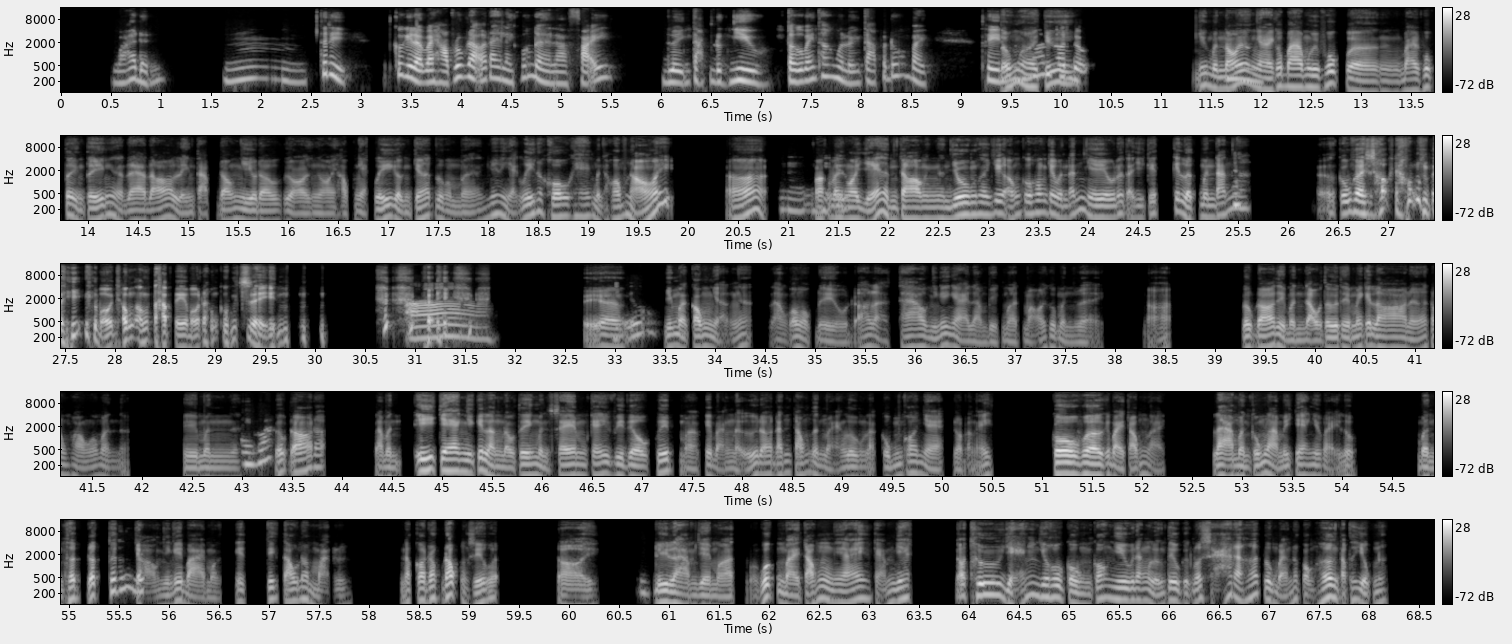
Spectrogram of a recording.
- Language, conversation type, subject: Vietnamese, podcast, Bạn có thể kể về lần bạn tình cờ tìm thấy đam mê của mình không?
- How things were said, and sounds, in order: other noise; laughing while speaking: "xót trống một tí, bộ … cũng xịn. Đấy"; in English: "cover"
